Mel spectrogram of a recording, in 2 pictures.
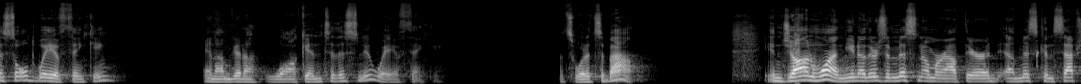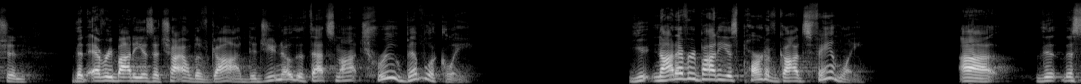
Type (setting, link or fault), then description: setting, large echoing room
